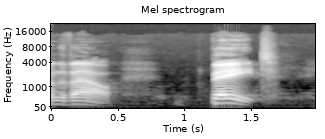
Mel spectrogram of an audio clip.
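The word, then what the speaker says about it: בית: sound of the vow bait B sound gimo G sound hard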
